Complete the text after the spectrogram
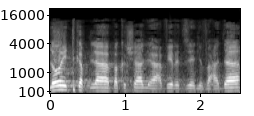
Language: Hebrew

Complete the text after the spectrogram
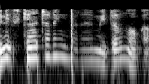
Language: Malayalam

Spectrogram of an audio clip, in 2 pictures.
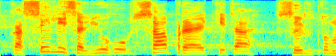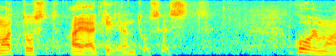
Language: Estonian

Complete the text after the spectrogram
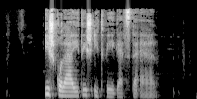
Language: Hungarian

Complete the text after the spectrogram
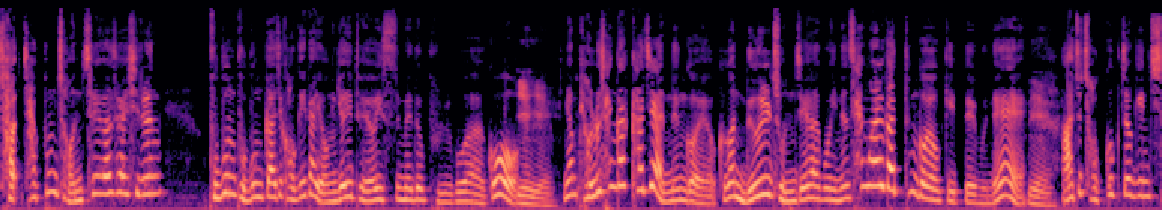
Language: Korean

